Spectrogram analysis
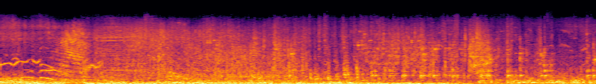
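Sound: cannon firing explosion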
